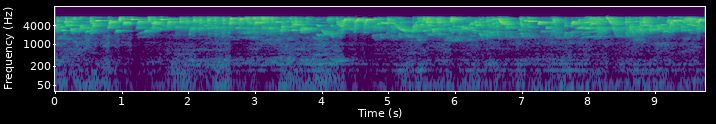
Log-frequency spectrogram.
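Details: Caged wild European goldfinch in breeding song for mating and nest building; long, lively stream of rapid tinkling and twittering notes with buzzy trills, a couple of short breaks.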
